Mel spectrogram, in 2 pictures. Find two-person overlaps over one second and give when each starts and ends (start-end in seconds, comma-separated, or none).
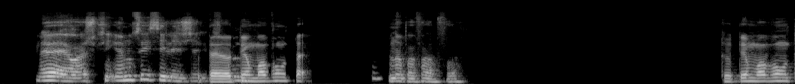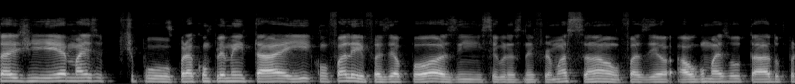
none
